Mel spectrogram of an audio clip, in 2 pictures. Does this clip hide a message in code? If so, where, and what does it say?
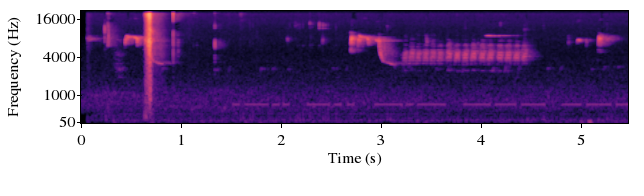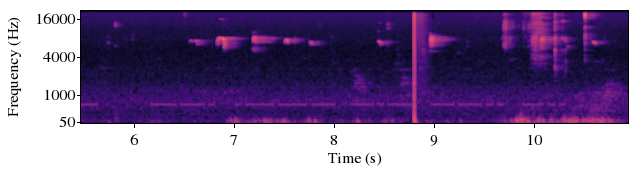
Yes: Morse code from 1.5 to 10.4 s, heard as a keyed tone, hand-sent with a straight key, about 21 wpm, 680 Hz, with heavy radio static and a narrow filter. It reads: LDKOO GJKZD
